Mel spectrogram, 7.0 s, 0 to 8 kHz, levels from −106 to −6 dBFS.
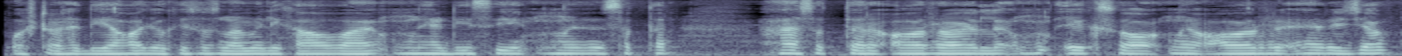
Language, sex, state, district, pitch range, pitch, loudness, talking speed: Hindi, male, Bihar, Madhepura, 150-160 Hz, 155 Hz, -28 LUFS, 220 wpm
